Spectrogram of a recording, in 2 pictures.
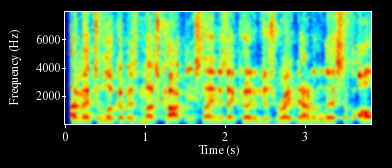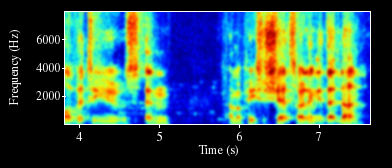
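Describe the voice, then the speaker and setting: A young man with a fairly low voice co-hosts a laid-back sports watchalong. He banters loosely, swearing freely and throwing in jokey bits. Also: fairly even intonation, fairly quick, a bit bright. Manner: sweary, joking, mock British slang. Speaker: podcast co-host.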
